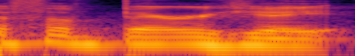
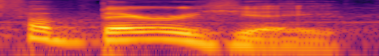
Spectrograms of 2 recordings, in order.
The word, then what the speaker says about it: Fabergé: What is Fabergé? I think it's called Fabergé because it had like a little accent on the E. That's why I'm pronouncing it like that.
